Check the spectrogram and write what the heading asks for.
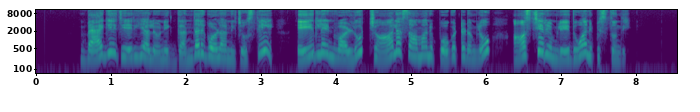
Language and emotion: Telugu, disgusted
